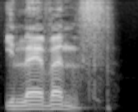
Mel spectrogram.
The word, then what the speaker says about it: 11th: Okay, you pronounced the TH, 11th.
